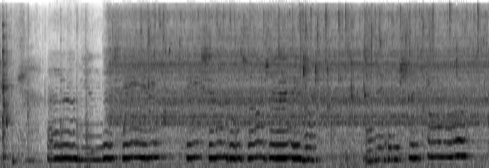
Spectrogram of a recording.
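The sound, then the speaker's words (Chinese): Dishes being washed under a running tap: a steady, loud rush of water begins about a second in and continues, with a wavering, pitched tone running faintly underneath. “你在洗碗啊？洗洗了碗才能有光明的未来。”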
